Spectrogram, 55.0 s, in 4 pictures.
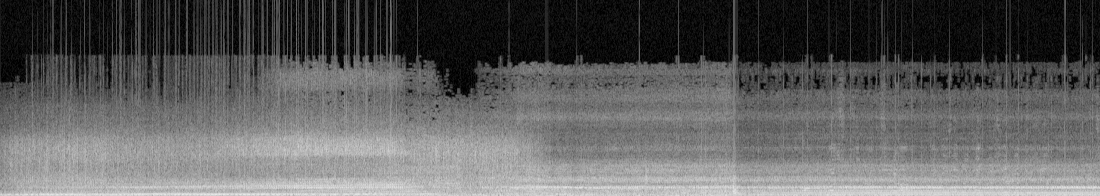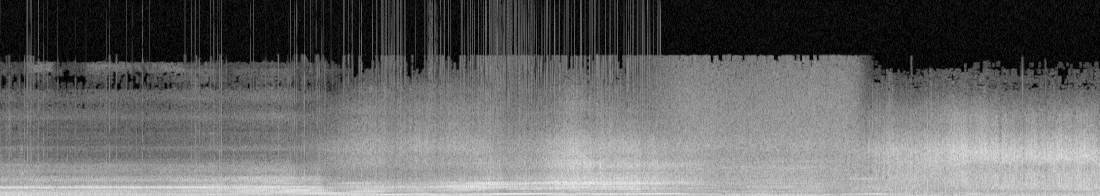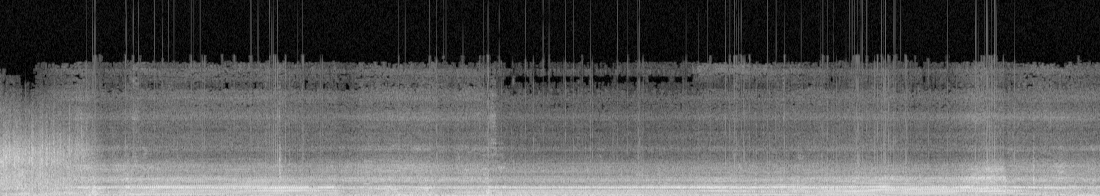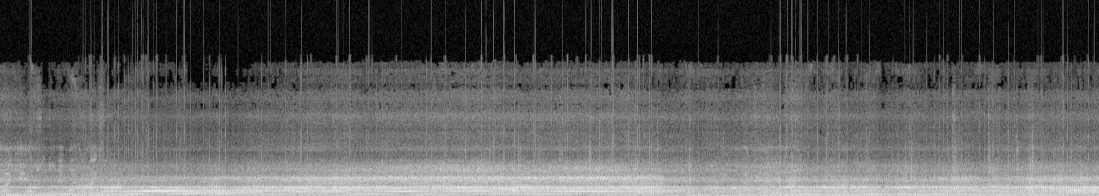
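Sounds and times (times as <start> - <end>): car engine revving in cabin: 0.0 - 54.9.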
